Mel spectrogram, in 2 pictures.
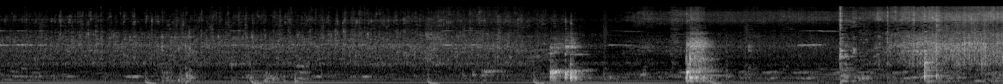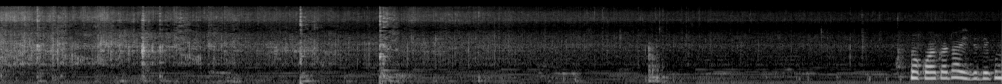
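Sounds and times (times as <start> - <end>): vegetables sizzling in oil: 0.0 - 20.0
metal spatula scraping a pan: 0.8 - 15.9.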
